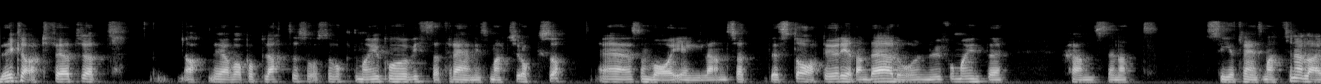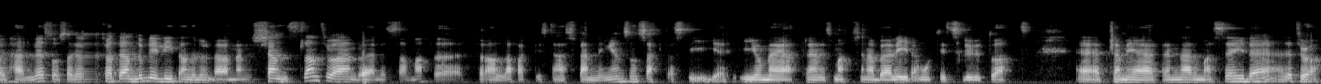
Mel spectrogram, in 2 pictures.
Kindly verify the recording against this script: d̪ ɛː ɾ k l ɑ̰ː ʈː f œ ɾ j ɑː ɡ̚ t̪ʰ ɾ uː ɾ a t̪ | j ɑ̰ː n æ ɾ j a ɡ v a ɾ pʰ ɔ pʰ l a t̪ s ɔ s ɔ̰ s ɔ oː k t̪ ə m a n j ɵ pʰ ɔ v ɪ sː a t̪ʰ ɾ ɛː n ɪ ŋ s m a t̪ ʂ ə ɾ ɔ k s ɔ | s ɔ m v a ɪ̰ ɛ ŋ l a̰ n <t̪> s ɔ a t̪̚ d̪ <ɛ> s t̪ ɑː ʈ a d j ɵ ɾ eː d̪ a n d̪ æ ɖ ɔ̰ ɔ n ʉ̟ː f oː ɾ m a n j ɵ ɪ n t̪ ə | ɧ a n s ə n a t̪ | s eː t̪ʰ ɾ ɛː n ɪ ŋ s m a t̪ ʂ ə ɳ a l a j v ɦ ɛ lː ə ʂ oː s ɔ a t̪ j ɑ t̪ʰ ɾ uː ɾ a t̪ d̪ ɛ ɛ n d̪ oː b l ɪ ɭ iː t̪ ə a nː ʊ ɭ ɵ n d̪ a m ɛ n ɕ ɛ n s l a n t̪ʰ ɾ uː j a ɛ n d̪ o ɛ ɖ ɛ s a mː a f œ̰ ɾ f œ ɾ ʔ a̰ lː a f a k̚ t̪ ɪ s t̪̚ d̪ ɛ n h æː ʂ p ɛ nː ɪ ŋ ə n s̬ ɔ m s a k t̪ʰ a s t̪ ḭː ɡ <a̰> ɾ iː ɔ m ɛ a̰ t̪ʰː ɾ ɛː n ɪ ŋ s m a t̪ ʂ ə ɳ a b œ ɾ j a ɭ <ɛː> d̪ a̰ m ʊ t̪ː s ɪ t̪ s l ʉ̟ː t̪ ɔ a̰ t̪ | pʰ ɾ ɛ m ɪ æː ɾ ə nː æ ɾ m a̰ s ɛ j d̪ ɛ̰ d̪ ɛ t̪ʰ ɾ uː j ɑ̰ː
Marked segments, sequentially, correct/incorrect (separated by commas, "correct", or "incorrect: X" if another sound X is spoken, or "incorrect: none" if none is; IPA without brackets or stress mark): incorrect: d̪, correct, incorrect: ə̰, incorrect: iː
